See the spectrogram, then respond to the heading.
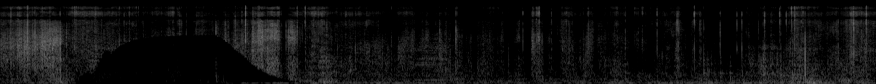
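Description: Long, pointed green acrylic nails tap and scratch across large, solid, flat slate stone floor tiles while a dog lies still nearby. The sound is a dense, irregular stream of bright, crisp clicks and scraping, mostly high-pitched, with each tap dying away quickly.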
